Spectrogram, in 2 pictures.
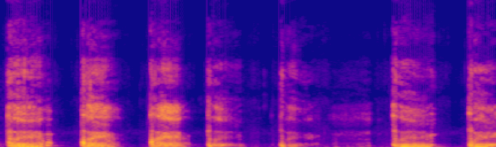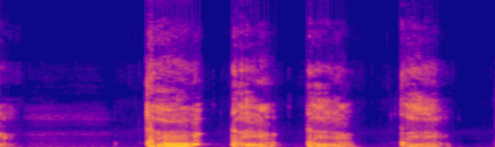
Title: Weeks of coughing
